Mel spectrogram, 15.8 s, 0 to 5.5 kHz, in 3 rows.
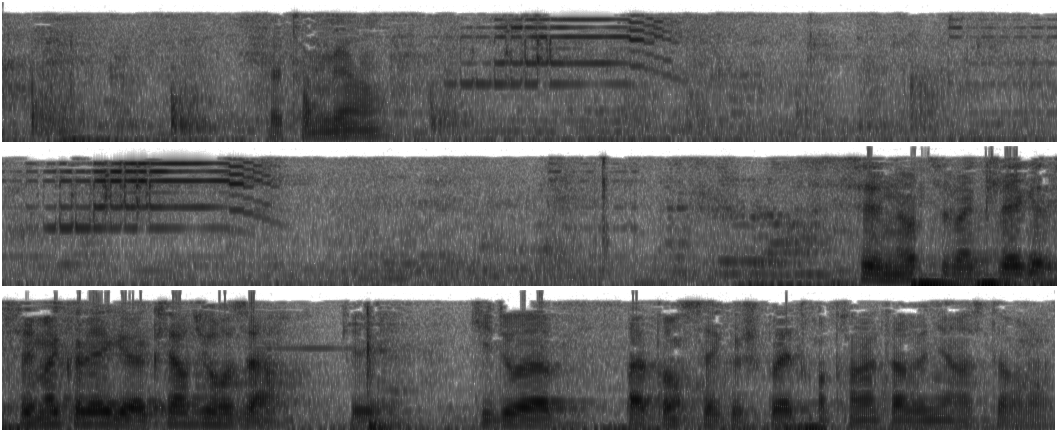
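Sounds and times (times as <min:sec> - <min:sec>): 
speech: 0:01.3 - 0:02.0, 0:09.6 - 0:15.8
mobile phone ringtone: 0:02.3 - 0:03.4, 0:04.7 - 0:06.7.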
